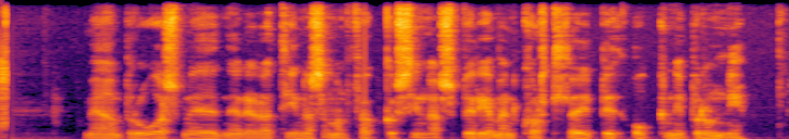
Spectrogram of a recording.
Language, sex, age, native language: Icelandic, male, 50-59, Icelandic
